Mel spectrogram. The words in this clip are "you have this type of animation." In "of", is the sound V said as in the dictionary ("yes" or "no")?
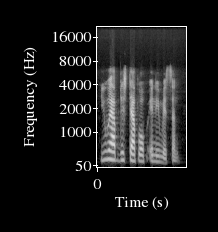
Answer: no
